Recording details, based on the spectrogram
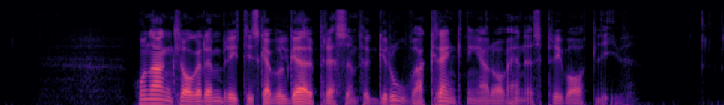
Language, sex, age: Swedish, male, 64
